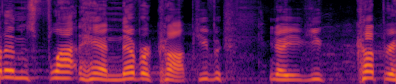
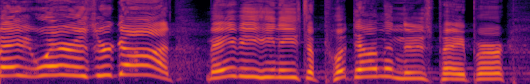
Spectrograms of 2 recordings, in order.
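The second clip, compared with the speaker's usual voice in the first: mocking, needling, taunting jeer, pitched up; 5 semitones higher, 4 dB louder than usual. Acting out Elijah taunting the others about their god: imitating Elijah taunting. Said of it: "he's taunting them".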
